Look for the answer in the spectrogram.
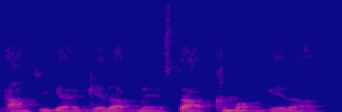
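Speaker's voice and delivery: low, soft, urging guard; hushed, subdued retold appeal; quiet coaxing. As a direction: imitate a guard gently urging someone up. Guard coaxing him off the floor.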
